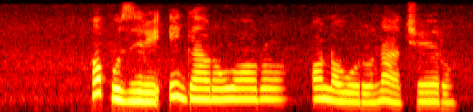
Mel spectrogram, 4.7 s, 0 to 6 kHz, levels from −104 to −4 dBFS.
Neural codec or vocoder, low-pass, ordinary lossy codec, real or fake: none; 5.4 kHz; none; real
